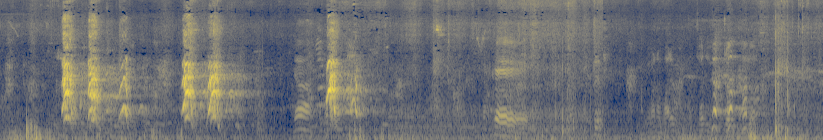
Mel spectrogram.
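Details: Belgian Malinois in light training, giving bursts of sharp barks in pairs and singles over the first five seconds, then quieter stretches with faint voices and whining sounds.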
